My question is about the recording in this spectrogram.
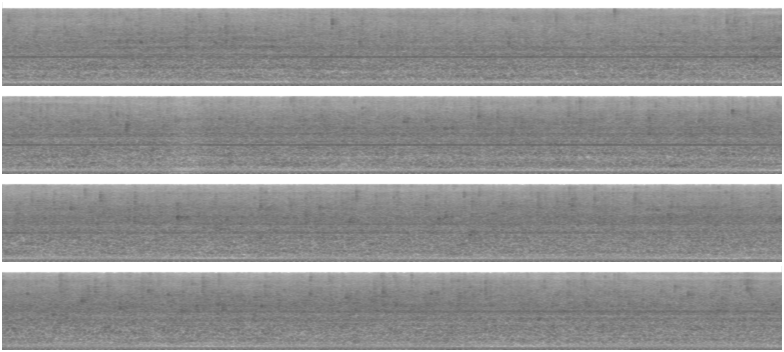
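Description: Aquarium filter and water pump running steadily, water trickling and splashing in the tank, with a low steady hum underneath.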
